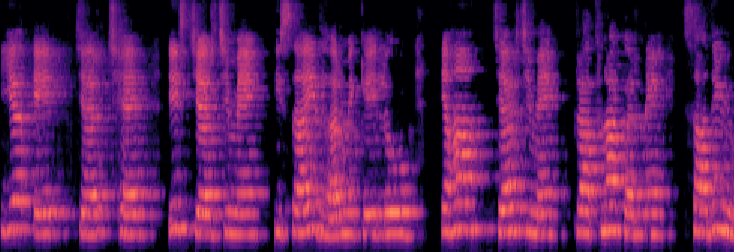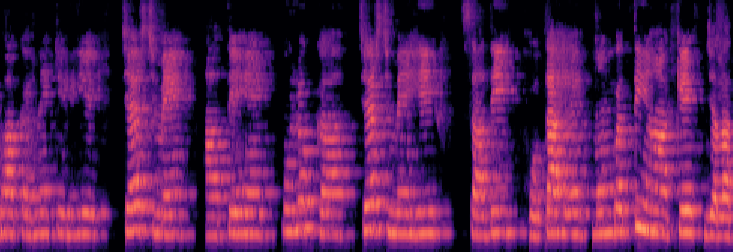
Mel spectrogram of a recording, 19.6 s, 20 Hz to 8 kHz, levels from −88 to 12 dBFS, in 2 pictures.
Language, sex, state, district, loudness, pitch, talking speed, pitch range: Hindi, female, Bihar, Lakhisarai, -21 LUFS, 250 Hz, 120 wpm, 245-265 Hz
